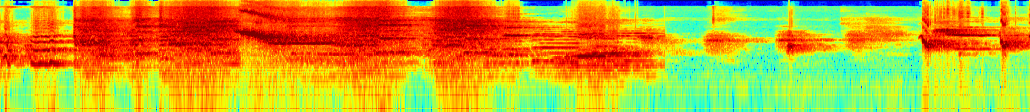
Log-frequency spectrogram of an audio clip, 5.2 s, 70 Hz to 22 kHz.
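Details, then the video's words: Samyong singing energetically in the morning: a loud run of harsh, noisy chatter with squeaky notes, then a gap and short bright whistled phrases near the end. "SAMNYONG GACOR Menggemaskan DI PAGI HARI SANGAT MENGGILA MELEGENDA 1001 KICAUAN"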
